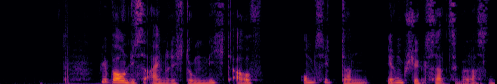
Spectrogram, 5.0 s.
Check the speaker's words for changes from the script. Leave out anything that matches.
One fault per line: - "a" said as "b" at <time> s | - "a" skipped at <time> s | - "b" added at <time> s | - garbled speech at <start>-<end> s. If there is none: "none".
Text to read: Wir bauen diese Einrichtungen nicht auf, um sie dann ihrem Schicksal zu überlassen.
none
